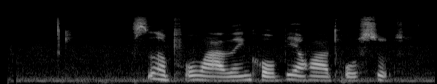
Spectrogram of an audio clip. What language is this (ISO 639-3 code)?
zho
